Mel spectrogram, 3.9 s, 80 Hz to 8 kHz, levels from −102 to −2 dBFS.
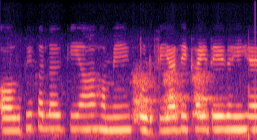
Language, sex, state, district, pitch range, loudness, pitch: Hindi, female, Maharashtra, Gondia, 235-245 Hz, -15 LUFS, 240 Hz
